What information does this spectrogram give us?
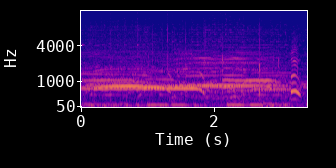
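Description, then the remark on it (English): A dense crowd of spectators at a cycling road race cheers and roars continuously as the riders come through, some on friends' shoulders and up in trees, with whistles and shouts rising above the din, loud, as a pulsing low hum passes through beneath. “The crowd swells. People scramble to get a view.”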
